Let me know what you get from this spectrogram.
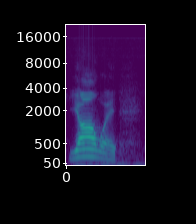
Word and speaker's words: Yahweh: And the aspect is that this is referring back to Yahweh, that term that we pronounce, Yahweh.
